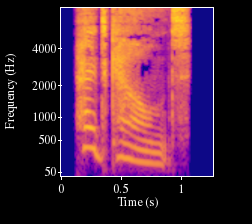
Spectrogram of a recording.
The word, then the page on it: headcount: British English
